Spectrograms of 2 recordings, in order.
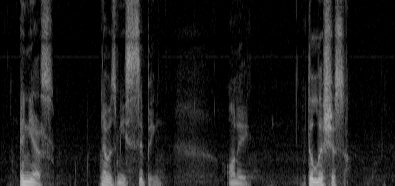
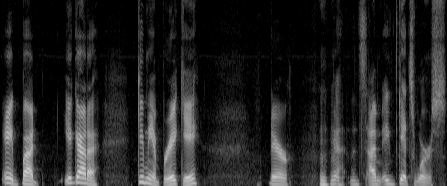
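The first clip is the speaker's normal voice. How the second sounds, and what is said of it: Put-on Minnesotan or Chicago accent. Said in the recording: “He's kind of sounding a little more Minnesotan ... At moments, I almost sound like I'm from Chicago”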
